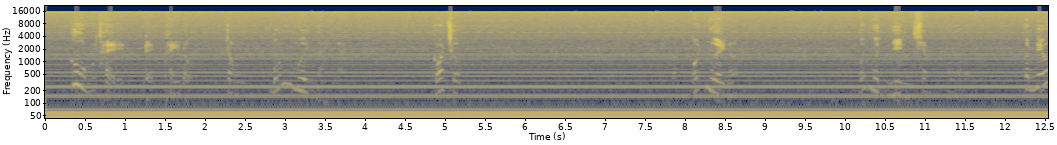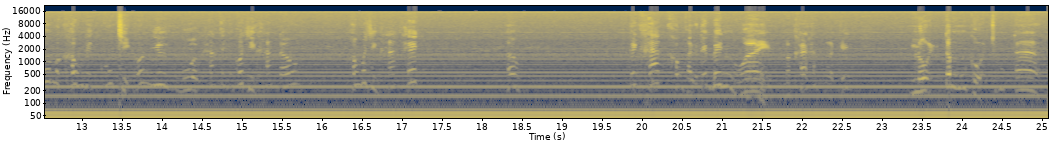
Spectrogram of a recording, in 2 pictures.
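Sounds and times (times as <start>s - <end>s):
loud steady hum: 0.0s - 25.0s
faint voice: 0.3s - 3.8s, 7.8s - 8.8s, 10.2s - 11.2s, 18.2s - 18.6s.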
